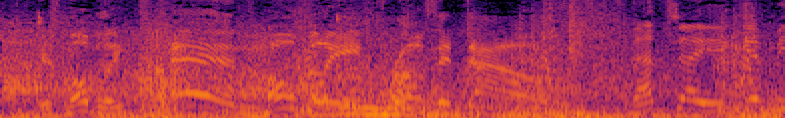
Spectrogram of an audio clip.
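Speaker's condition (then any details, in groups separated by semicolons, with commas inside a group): No condition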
